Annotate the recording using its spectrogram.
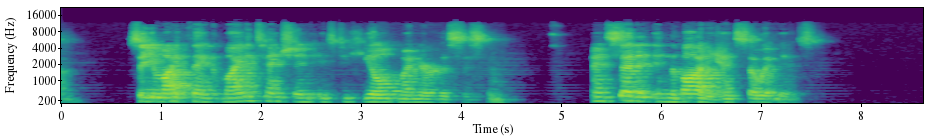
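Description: A woman speaks calmly and softly close to a microphone.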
